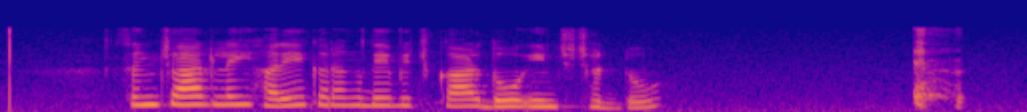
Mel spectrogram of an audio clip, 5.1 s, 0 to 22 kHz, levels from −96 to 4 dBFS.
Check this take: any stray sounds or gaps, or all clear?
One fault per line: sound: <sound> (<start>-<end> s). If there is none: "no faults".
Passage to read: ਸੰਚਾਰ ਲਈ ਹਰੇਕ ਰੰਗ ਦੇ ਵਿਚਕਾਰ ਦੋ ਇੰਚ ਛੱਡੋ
sound: cough (4.6-4.8 s)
